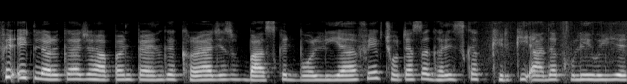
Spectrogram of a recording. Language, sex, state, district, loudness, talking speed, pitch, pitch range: Hindi, female, Chhattisgarh, Korba, -18 LUFS, 230 wpm, 220 Hz, 210-230 Hz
